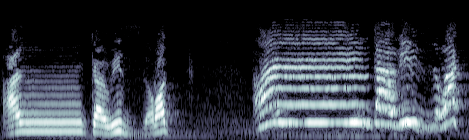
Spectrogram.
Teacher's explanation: یہاں نون کے بعد کاف حروف اخفا میں سے ہے، یہاں اخفا ہوگا نون پہ اور را کے اوپر زبر ہے، را پر پڑھیں گے.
